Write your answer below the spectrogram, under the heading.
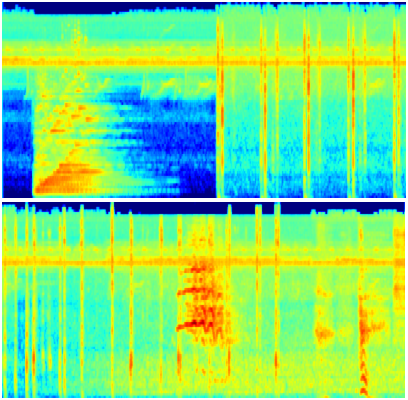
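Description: A horse gives a loud, descending neigh, followed by a steady series of sharp hoof clip-clops at an even walking pace, with a faint insect-like hum running underneath.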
